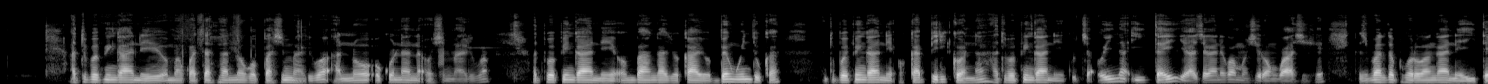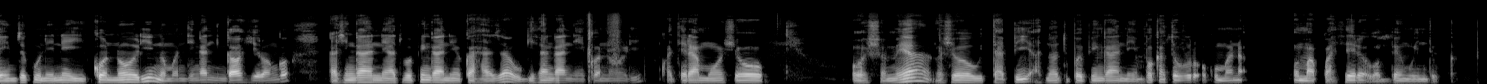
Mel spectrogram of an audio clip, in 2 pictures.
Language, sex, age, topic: Oshiwambo, male, 18-24, finance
